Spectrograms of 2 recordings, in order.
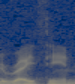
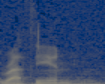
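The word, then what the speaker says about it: Rathian: theme or a Ratheon I say R a theme because I've picked up bad habits I believe it is correctly pronounced Ratheon because I mean of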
